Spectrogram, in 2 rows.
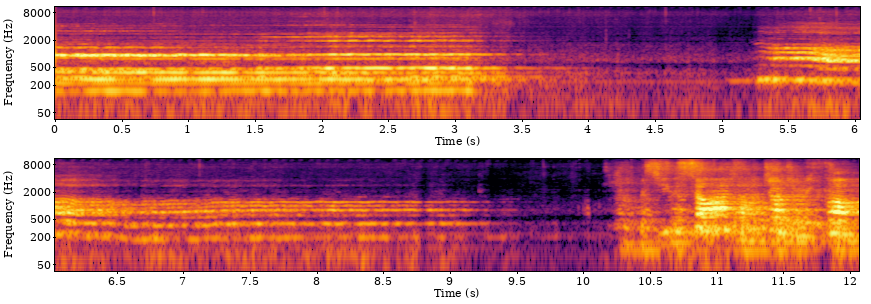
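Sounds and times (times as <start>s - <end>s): choir singing held chord: 0.0s - 3.7s, 5.2s - 9.0s.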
